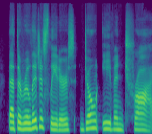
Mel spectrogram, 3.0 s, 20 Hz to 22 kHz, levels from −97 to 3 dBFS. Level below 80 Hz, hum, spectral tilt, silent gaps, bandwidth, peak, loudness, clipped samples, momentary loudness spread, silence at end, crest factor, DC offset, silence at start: -70 dBFS; none; -5.5 dB/octave; none; 18 kHz; -2 dBFS; -17 LUFS; under 0.1%; 7 LU; 0 s; 14 dB; under 0.1%; 0.2 s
